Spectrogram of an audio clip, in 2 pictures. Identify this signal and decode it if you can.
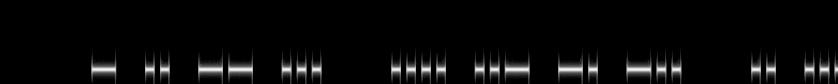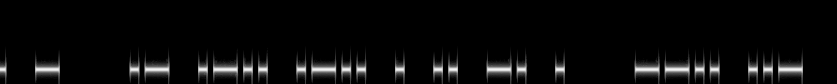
Morse code, heard as a keyed tone, about 16 wpm, 700 Hz. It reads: TIMS HUND IST ALLEINE ZU
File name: Morsekurs / Witze / Witz 05. Juni 2018, 70 F80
